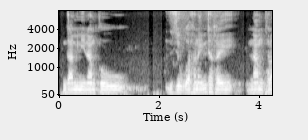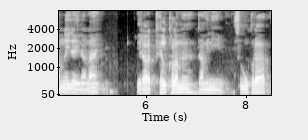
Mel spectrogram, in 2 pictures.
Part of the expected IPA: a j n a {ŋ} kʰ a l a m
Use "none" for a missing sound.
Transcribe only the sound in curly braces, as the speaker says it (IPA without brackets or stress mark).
m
